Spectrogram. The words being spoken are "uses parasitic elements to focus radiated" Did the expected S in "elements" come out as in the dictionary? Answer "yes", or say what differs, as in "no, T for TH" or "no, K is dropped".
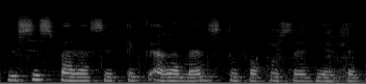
yes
